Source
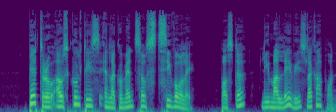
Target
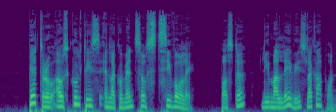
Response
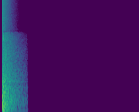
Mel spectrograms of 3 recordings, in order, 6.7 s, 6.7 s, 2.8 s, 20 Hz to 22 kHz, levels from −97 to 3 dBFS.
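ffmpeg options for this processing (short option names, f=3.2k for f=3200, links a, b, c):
-af "volume=-3dB"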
